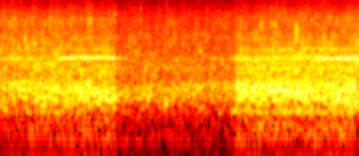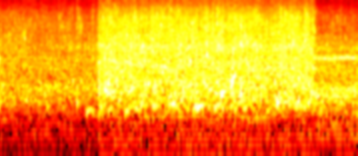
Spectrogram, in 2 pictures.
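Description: Running water of a stream, a steady hiss that changes level abruptly several times as the track is cut, with a short high steady whistle heard a few times over it.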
